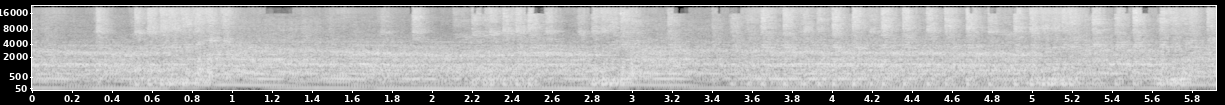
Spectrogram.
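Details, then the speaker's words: 2022 Yamaha YZ125, about 30–40 hours, after a top-end rebuild for a broken stock cast piston and lost compression; first fire on choke: crisp two-stroke crackle at a steady warm-up idle with light blips and no rattles; healthy. "Well, she's a runner."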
